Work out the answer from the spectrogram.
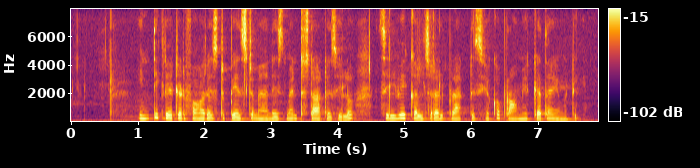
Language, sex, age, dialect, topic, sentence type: Telugu, female, 25-30, Utterandhra, agriculture, question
